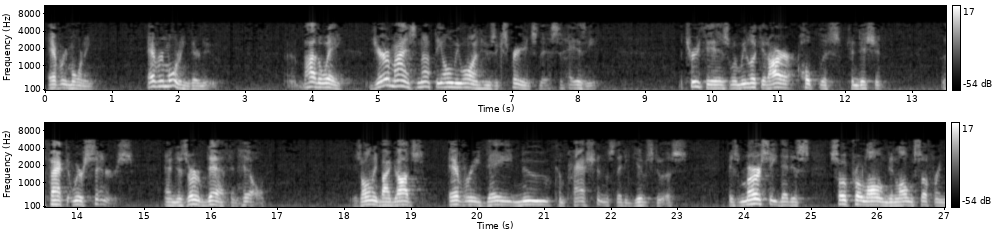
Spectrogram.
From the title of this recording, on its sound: Ketha Heights Baptist Church ~ Live Broadcast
